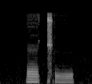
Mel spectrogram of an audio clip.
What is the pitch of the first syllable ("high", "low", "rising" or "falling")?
high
